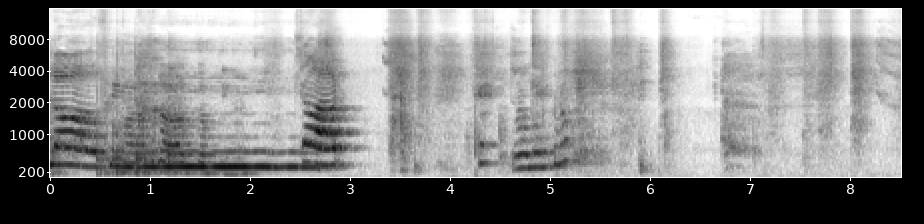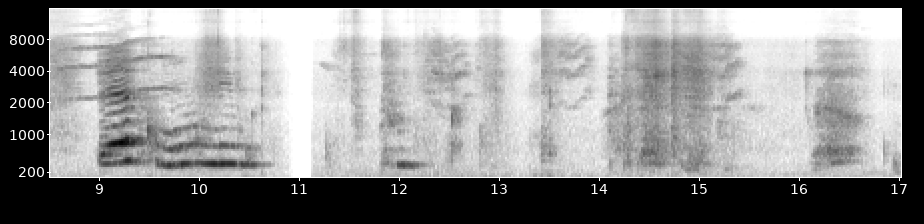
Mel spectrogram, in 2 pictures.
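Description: Indistinct voices, among them a child's high voice, talking and calling out in short bouts in a small room.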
